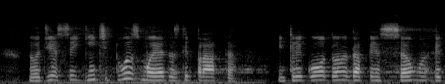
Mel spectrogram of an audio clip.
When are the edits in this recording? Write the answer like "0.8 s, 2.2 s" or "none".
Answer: 1.1 s, 2.7 s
